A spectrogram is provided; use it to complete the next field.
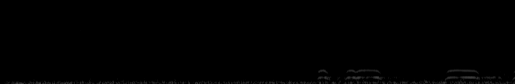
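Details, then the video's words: Owl hooting: after three seconds of quiet, soft hollow hoots arrive in two short bunches of low wavering notes, over a steady thin high-pitched electronic whine. "Owl Hooting"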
